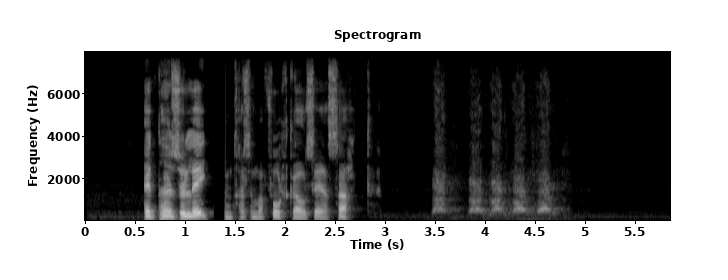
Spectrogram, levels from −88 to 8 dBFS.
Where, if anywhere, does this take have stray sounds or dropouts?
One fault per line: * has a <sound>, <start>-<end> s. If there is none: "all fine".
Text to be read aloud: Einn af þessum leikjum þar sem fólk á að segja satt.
* has a dropout, 1.3-1.4 s
* has a bark, 3.4-4.9 s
